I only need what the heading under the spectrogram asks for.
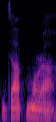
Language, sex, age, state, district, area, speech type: Assamese, female, 60+, Assam, Biswanath, rural, read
